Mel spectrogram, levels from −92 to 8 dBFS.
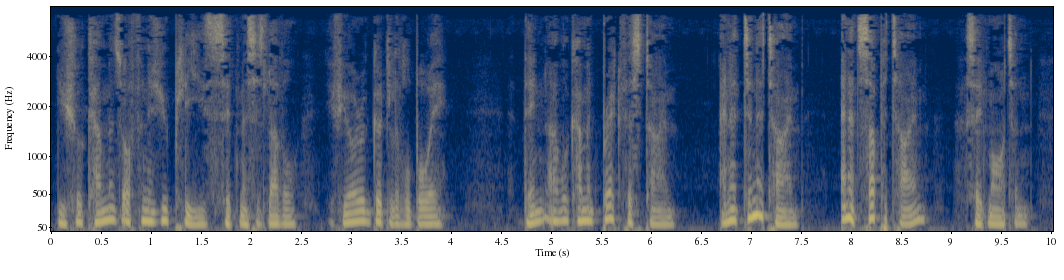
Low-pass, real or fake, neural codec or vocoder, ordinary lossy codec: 7.2 kHz; real; none; MP3, 32 kbps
